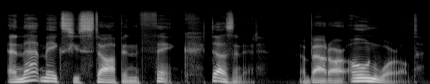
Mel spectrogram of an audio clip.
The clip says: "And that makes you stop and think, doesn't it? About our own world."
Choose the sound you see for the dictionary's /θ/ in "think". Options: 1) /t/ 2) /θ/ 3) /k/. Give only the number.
2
